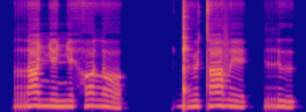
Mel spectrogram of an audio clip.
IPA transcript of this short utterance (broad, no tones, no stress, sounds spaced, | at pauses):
r a ɲ e ɲ e h ʌ l ʌ | ɡ͡ǃ ø t a v e | r ɨ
